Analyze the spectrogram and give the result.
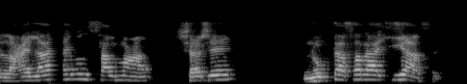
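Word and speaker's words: سلمى: এই যে লায়লা এবং সালমা শেষে নোক্তা ছাড়া ইয়া আছে এটাকে বলে আলিফ মাকসুরা এটা উচ্চারণ ইয়ার মতো উচ্চারণ হয় না আলিফের মতো উচ্চারণ হয় যেমন লায়লা সালমা ইয়া সালমা আফি ফাসলি কি তলিবাতুন মিনাসিনি ওয়াল ইয়াবানি।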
